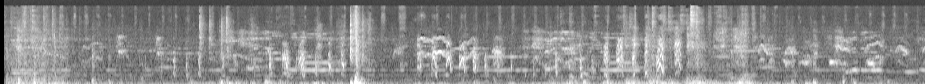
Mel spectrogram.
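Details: Biewer terrier puppies from a first litter, one female and one male, give thin, high, wavering squeaks and whimpers in quick irregular bursts throughout, over a steady low electrical hum and faint rustling.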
